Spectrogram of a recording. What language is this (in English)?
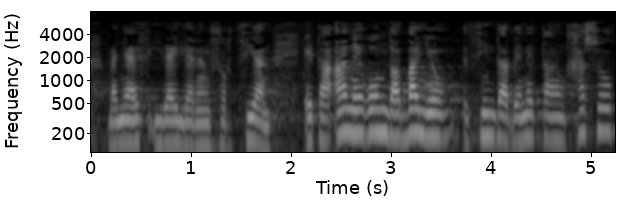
Basque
